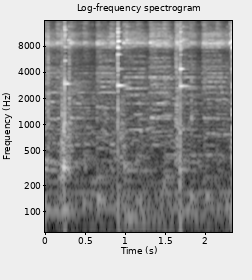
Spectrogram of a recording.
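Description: Metal spoons tapped on paper-wrapped glass bottles as homemade parade percussion, a bright clink on each beat with a short ring, about every half second. A drum sounds low underneath.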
